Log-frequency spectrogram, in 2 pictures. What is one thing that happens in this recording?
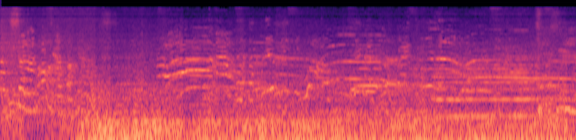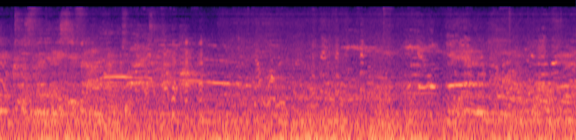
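A ride vehicle rumbles steadily along a track.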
